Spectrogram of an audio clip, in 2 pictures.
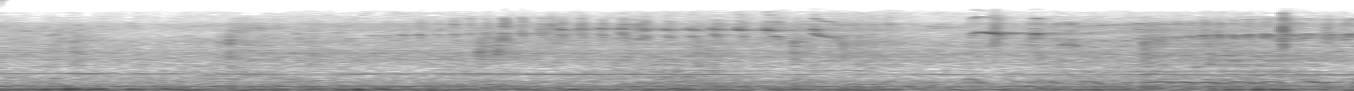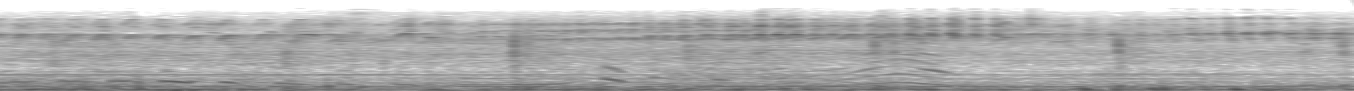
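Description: Outdoor background noise: a steady low rumble with a faint, high, evenly pulsing trill that sets in a few seconds in, and a few soft curving calls.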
